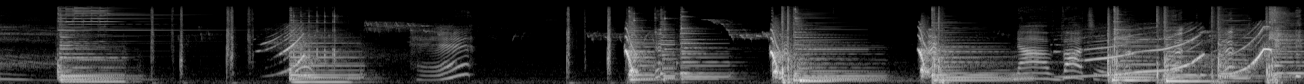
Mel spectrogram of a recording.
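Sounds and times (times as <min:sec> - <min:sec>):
plucked string cartoon music: 0:02.8 - 0:03.7, 0:06.3 - 0:13.0.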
